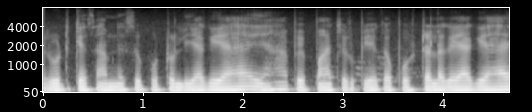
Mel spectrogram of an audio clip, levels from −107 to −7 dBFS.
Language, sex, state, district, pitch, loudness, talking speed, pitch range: Hindi, male, Delhi, New Delhi, 110 Hz, -16 LUFS, 230 wpm, 110-115 Hz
